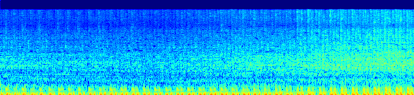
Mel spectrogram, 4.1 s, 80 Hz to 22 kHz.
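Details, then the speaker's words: John Deere XUV 625i Gator with a rough-running and misfire complaint, during diagnosis with throttle position sensor and stepper motor testing: even firing with no skips; the engine now idles smoother. "notice how we're already running smoother"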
